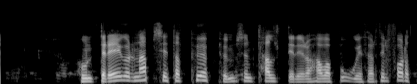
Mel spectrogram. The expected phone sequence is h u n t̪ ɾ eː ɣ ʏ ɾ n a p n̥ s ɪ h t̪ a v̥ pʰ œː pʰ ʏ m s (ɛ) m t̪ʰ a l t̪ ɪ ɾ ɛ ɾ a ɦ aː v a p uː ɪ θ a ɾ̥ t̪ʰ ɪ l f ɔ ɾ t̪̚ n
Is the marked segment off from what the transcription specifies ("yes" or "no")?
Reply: no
